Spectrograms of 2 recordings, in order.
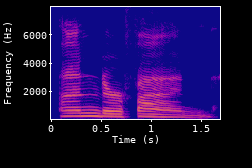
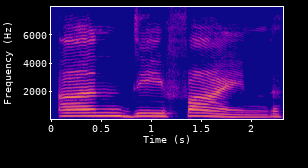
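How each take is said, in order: First: The word is said with a twang, like underfined. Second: The word is said plainly, without any twang.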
